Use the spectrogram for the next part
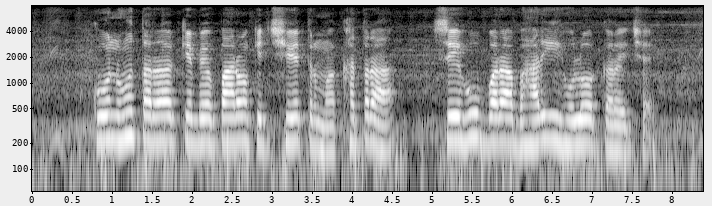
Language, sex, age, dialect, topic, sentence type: Maithili, male, 51-55, Angika, banking, statement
